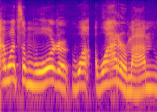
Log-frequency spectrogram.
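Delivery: R leaned on in water, said slowly. A parent mimics the younger daughter's accent from school, imitating daughter's pronounced r's. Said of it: "she pronounces her R's".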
